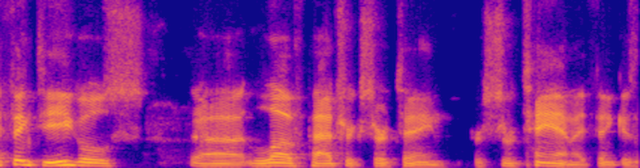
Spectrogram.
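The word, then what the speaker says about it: Surtain: the alabama crimson tide and um it's patrick certain is how the last name is said i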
